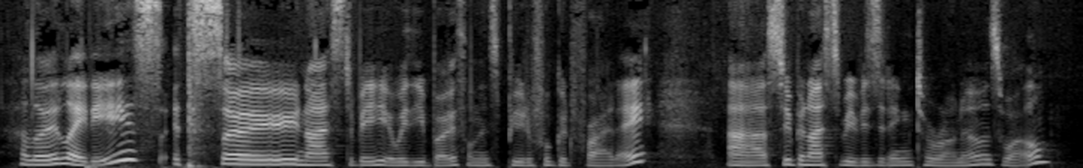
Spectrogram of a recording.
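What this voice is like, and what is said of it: Australian accent. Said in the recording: “originally from Australia, which I'm sure you've gathered from the gorgeous accent she has”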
